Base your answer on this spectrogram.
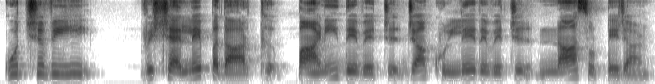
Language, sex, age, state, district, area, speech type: Punjabi, female, 30-45, Punjab, Jalandhar, urban, spontaneous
